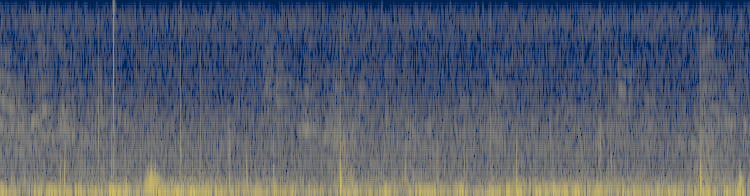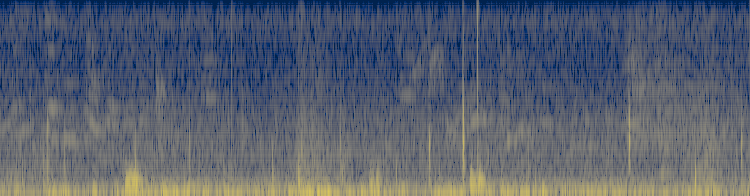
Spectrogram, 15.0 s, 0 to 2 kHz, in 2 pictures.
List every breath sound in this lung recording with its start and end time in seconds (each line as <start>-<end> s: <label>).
1.29-1.75 s: inhalation
8.71-9.02 s: inhalation
12.18-12.48 s: inhalation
